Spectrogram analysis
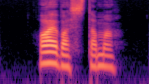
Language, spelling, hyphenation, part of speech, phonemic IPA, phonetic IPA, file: Estonian, aevastama, ae‧vas‧ta‧ma, verb, /ˈɑe̯vɑstɑmɑ/, [ˈɑe̯vɑsˌtɑmɑ], Et-aevastama.ogg
- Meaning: 1. to sneeze 2. to sneeze: To spout air through the nose (and the mouth) due to an irritation of the nasal mucosa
